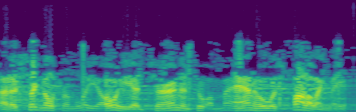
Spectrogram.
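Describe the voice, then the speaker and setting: An actor playing a wisecracking hard-boiled insurance detective who narrates and speaks in a dry, sardonic way, in 1940s radio drama style. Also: male voice, a little high, brisk, natural voice. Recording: tinny old radio broadcast with music.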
